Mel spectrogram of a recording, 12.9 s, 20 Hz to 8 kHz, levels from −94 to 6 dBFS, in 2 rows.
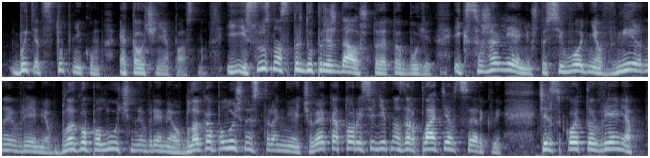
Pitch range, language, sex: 130-190 Hz, Russian, male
